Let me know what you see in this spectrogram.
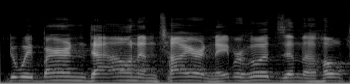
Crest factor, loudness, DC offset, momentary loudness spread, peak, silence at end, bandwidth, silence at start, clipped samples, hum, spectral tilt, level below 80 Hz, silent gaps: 22 dB; -30 LUFS; 3%; 6 LU; -8 dBFS; 0 s; 15.5 kHz; 0.05 s; under 0.1%; none; -3 dB/octave; -66 dBFS; none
